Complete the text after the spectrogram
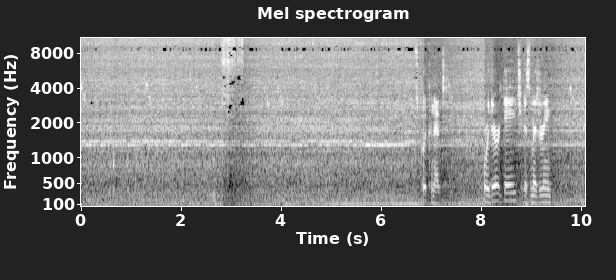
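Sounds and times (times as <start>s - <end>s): car engine idling: 0.0s - 10.0s
hiss of tyre air: 2.7s - 4.0s.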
